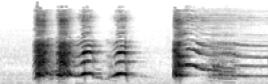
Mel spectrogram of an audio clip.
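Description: A Basset Hound howls in a deep, rich voice. Four short, bending yowls with a rough, bay-like edge come first, followed by a steady drawn-out howl that tapers away.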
